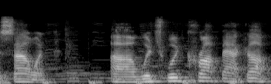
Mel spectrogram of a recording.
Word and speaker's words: Samhain: They refer to it as Samhain. Actually, the pronunciation is Samhain. Funnily enough, I don't know if Donald Pleasance fought with anybody over that, but ultimately they went with the phonetic pronunciation. It's actually Samhain, which would crop back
